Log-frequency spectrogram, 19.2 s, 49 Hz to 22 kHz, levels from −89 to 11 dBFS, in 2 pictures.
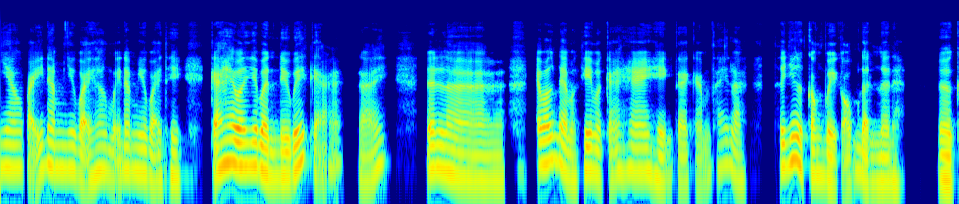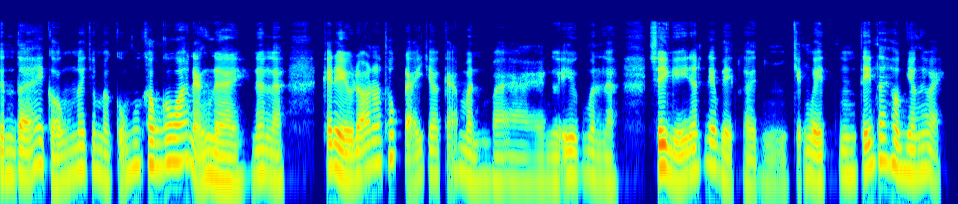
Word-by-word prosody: nhau 145 -1 -1
7 135 - 0
năm 145 -2 0
như 140 -1 -2
vậy, 115 - +1
hơn 135 +2 -3
7 - - -3
năm 135 -1 -1
như 130 -1 -1
vậy, 110 -1 -1
thì 115 -2 -4 0.3
cả 135 - +5
hai 165 +1 +5
bên 155 -1 +7
gia 155 - +3
bình 125 -5 +4
đều 115 0 +2
biết 155 +9 +4
cả. - - -5 0.2
Đấy, 130 - -4 0.4
nên 140 0 +3
là 110 -5 +1 0.5
cái 155 - +3
vấn 170 +3 +4
đề 155 - +3
mà 110 -4 -3
khi 135 - +4
mà 125 - 0
cả 110 +3 -2
hai 130 0 0
hiện 110 -3 -3
tại 100 -2 -3
cảm 115 - -8
thấy 150 +4 -8
là 105 -7 -4 0.3
thứ 150 - +2
nhất 185 +4 +3
là 175 - +5
công 120 -2 -1
việc 100 -4 +1
ổn 135 - -3
định 100 0 0
rồi 100 -1 -1
nè, 95 0 -8 0.3
rồi 105 -1 +2
kinh 120 +1 -2
tế 125 +6 +2
cũng 110 0 -2
nói 140 - 0
chung 135 -3 -5
là 105 - -3
cũng 145 +4 -3
không 155 -1 +3
có 170 - +2
quá 180 +2 +5
nặng 115 -3 +3
nề 100 -4 +2
nên 125 +1 -1
là 105 -1 -1 0.4
cái 150 - +4
điều 120 -7 +7
đó 120 +5 +3
nó 165 +1 0
thúc 195 +3 -3
đẩy 110 - 0
cho 120 -1 -2
cả - - -5
mình 105 -5 -4
và 100 -1 -7 0.2
người 100 0 -5
yêu 120 -1 +1
của 125 - -15
mình 115 -3 -4
là 100 0 -6 0.3
suy 150 0 +8
nghĩ 110 -3 +2
đến 130 +1 +1
cái 155 - +3
việc 105 -8 -2
là, 95 -2 -3
ừm, 95 -1 -12
chuẩn 120 - -5
bị, 105 -1 +4
ừm, 120 0 -5
tiến 140 +5 +3
tới 180 - +2
hôn 150 -5 +1
nhân 130 -1 +1
á 135 - -2
bạn. 120 -7 -5
125 Hz, 280 wpm, -24 LUFS, 105-145 Hz, 0.5 s, suy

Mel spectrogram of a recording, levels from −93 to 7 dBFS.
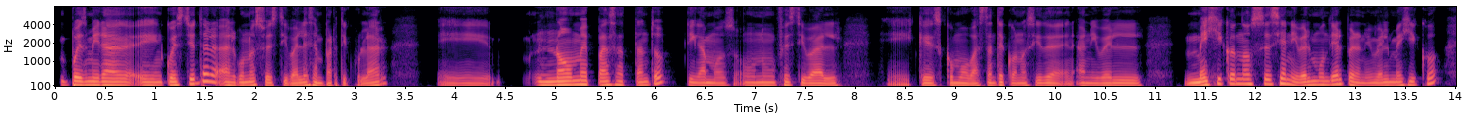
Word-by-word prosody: Pues, 135 -2 +4
mira, 125 -2 +3
en 120 0 0
cuestión 125 +8 +1
de 270 - +3
algunos 120 - 0
festivales 105 +2 0
en 105 -3 +2
particular, 100 - -2 0.5
eh, 95 -1 -6 0.4
no 130 +2 +5
me 145 +1 +4
pasa 135 -1 0
tanto, 125 - -2 0.2
digamos, 105 -2 -2
un 110 0 -2
festival, 100 -5 0 0.4
eh, - - -7
que 105 - 0
es 100 0 -2
como 105 -2 0
bastante 100 +4 0
conocido 100 0 -2 0.3
a 105 - -3
nivel 100 0 -1 0.4
México, 135 - +3
no 170 0 +2
sé 165 0 0
si 185 - +3
a - - +4
nivel 120 -6 +2
mundial, 140 +4 +1
pero 130 -5 +1
a - - -2
nivel 105 +3 -1
México, 130 - -2
115 Hz, 155 wpm, -23 LUFS, 100-130 Hz, 0.5 s, no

